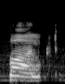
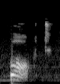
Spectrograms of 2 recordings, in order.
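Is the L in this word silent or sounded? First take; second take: sounded; silent. First: The L sound is pronounced in the word. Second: The L sound is left out of the word. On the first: The speaker calls it wrong. "we will not pronounce this word as walked" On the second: The speaker calls it right. "We pronounce it as walked"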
